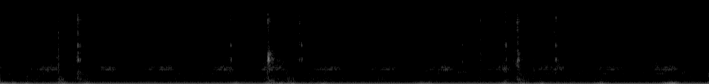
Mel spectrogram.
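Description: Computer keyboard keys clicking as a command is typed, a few scattered keystrokes at a time, over a faint low hum and a soft blip repeating about twice a second.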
